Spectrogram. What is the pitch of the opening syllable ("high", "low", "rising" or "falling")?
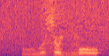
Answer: low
